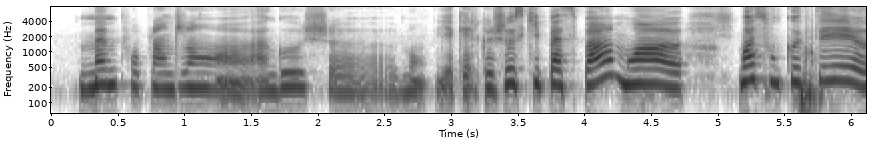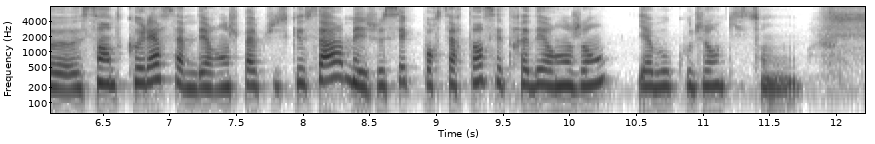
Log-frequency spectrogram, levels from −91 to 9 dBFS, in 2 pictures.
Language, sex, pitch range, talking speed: French, female, 190-225 Hz, 250 wpm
